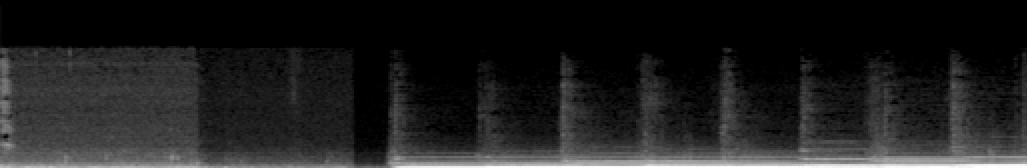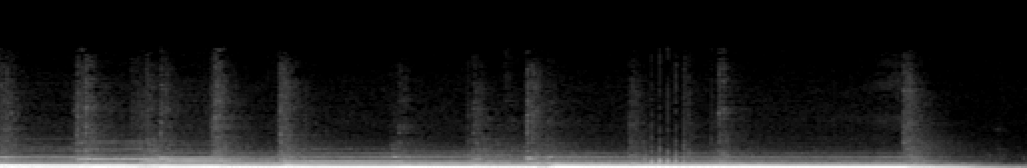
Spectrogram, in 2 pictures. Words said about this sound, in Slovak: Áno, a u vás chápem orgáne prvý manuál, pri dvojmanuálnom nástroje, že ako keby hlavný, tak by mal byť logicky kvázi sítejší zvuk a poslucháči to budú môcť teraz porovnať.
